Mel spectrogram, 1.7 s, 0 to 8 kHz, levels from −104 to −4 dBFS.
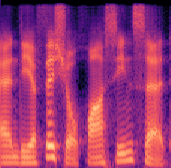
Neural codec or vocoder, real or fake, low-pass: codec, 16 kHz, about 1 kbps, DyCAST, with the encoder's durations; fake; 7.2 kHz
